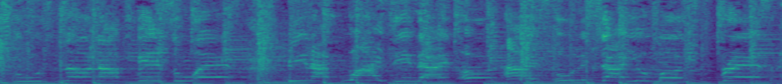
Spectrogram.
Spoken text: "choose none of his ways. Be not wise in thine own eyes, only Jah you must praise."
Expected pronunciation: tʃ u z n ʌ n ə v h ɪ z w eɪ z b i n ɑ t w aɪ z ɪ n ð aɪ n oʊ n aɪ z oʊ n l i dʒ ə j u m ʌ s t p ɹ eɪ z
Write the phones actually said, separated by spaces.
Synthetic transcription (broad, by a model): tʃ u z n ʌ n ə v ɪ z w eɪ b i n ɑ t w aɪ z ɪ n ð aɪ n oʊ n aɪ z oʊ n l i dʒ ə j u m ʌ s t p ɹ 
